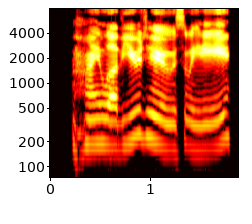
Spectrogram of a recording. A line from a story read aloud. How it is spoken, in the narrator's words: Bucky chuckled fondly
